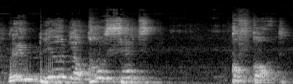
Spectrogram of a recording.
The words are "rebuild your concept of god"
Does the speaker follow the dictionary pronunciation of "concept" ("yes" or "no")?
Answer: yes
